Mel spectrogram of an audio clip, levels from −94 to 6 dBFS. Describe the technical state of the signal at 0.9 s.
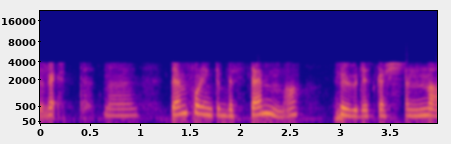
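At 0.9 s the speech carries GSM full-rate codec damage, as it does across the whole clip. The codec models the vocal tract as a filter. It excites that filter with evenly spaced pulses and keeps only every third excitation sample. The rate it sounds like fits the 13 kbps full-rate mode. Nothing above 4 kHz survives, so the top end is gone. The damage is plainly audible as a buzzy, gravelly roughness on the voice.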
